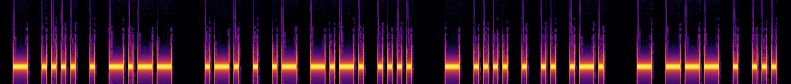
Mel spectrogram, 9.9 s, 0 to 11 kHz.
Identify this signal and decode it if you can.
Morse code, heard as a keyed tone, about 20 wpm, 700 Hz. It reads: THEY REACH THEIR TOES
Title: Easy Phrases 20wpm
